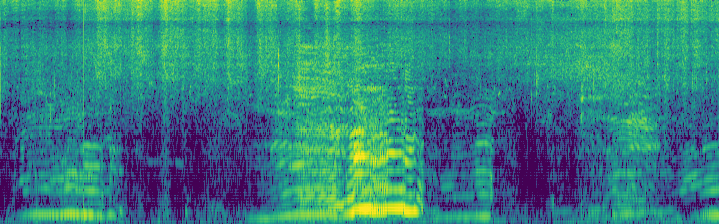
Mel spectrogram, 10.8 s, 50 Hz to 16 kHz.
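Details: Cattle moo in chorus after being let out for the first time, one herd of around 80 cows; overlapping drawn-out lows, a louder rising bellow midway, then further short moos from several animals.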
